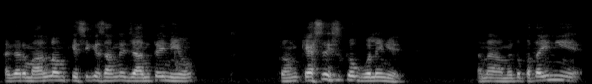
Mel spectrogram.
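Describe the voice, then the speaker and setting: A man's voice: a little high, fairly even intonation, moderate pace, dark tone. A man with an Indian accent teaching geometry in an online class, explaining step by step and checking in with his students. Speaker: math teacher. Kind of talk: online live class lecture.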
